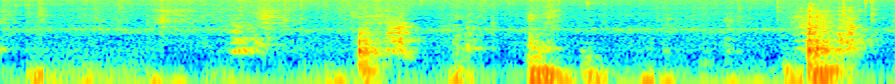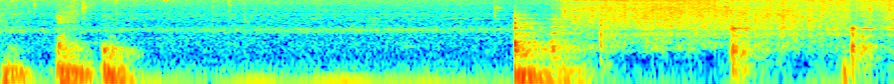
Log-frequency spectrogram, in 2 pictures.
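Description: Cooked rice stirred and fried in a pan at home, a soft scraping and sizzle coming in uneven strokes, then a louder steady hiss like running water or stronger sizzling over the last two seconds.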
